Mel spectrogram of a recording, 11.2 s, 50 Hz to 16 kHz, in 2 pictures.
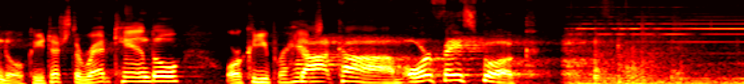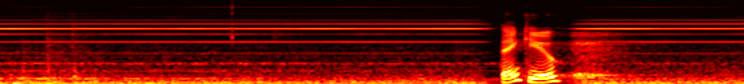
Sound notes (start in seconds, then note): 4.2 REM-POD beeps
